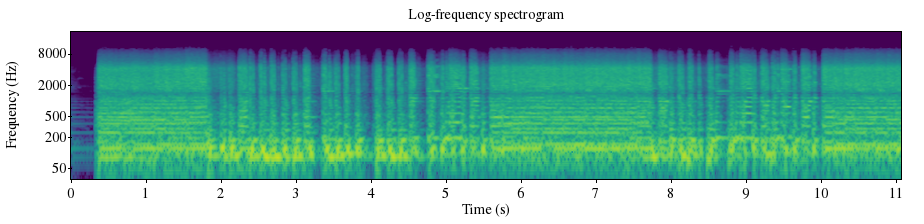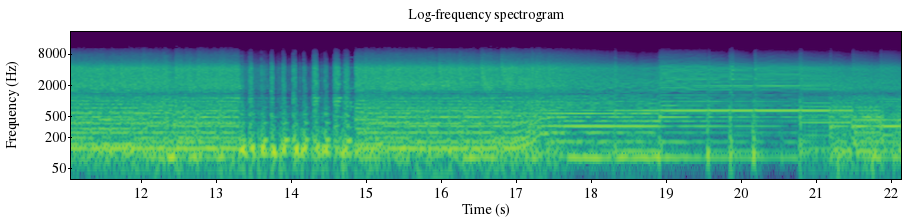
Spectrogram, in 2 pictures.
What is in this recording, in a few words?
electric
